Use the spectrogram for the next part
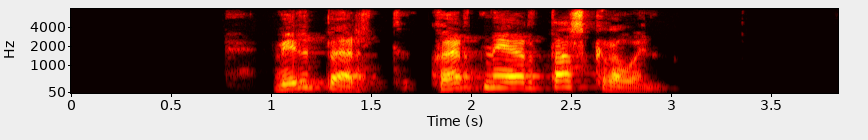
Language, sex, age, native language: Icelandic, male, 50-59, Icelandic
